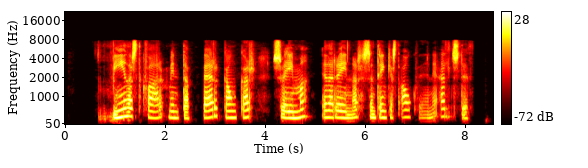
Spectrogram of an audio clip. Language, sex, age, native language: Icelandic, female, 30-39, Icelandic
